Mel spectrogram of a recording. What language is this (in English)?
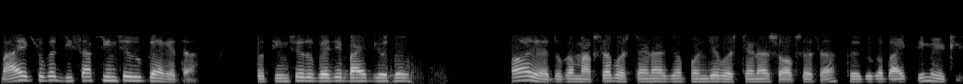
Konkani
